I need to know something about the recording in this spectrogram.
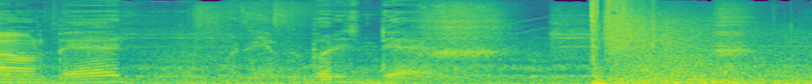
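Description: Gunshots crack sharply, a few times.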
